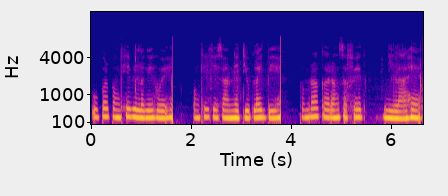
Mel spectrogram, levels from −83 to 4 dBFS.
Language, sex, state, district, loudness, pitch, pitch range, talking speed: Hindi, female, Arunachal Pradesh, Papum Pare, -13 LUFS, 205 Hz, 200-215 Hz, 160 wpm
